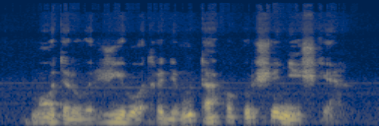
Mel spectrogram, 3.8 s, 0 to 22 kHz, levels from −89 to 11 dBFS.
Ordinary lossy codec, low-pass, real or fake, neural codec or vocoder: Opus, 64 kbps; 19.8 kHz; real; none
